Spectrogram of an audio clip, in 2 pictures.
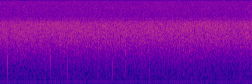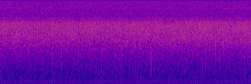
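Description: Steady hiss with a low hum and a few faint clicks: the background noise of an old film soundtrack, with no narration or music.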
